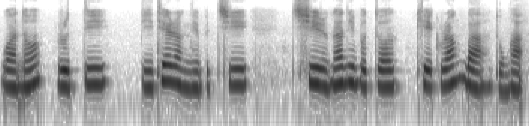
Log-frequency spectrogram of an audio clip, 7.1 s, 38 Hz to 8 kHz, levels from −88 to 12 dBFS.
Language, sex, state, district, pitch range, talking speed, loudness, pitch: Garo, female, Meghalaya, West Garo Hills, 200-230 Hz, 75 wpm, -15 LUFS, 210 Hz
